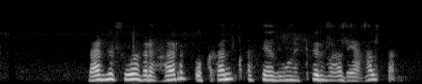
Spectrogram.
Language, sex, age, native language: Icelandic, female, 40-49, Icelandic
